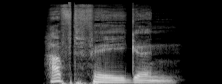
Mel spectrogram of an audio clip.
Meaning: inflection of haftfähig: 1. strong genitive masculine/neuter singular 2. weak/mixed genitive/dative all-gender singular 3. strong/weak/mixed accusative masculine singular 4. strong dative plural
- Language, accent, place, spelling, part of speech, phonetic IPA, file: German, Germany, Berlin, haftfähigen, adjective, [ˈhaftˌfɛːɪɡn̩], De-haftfähigen.ogg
